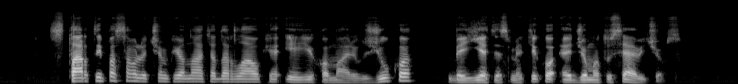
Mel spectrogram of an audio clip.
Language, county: Lithuanian, Kaunas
